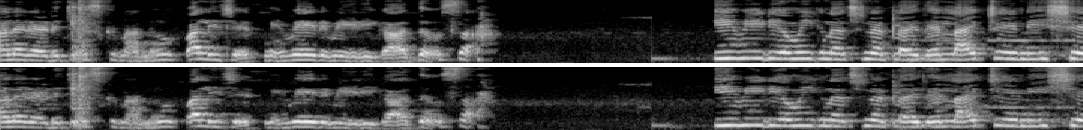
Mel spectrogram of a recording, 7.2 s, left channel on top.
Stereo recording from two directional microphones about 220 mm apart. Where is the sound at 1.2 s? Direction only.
45° left (ahead or behind).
